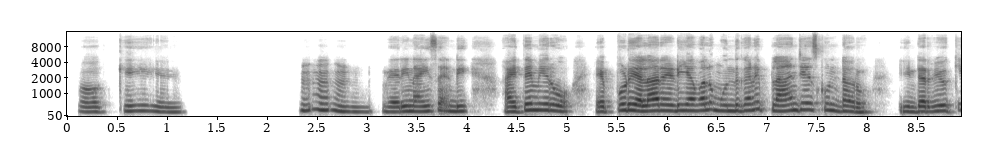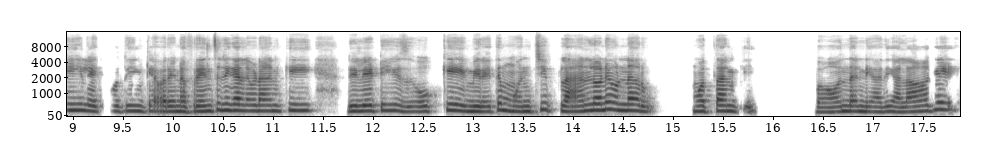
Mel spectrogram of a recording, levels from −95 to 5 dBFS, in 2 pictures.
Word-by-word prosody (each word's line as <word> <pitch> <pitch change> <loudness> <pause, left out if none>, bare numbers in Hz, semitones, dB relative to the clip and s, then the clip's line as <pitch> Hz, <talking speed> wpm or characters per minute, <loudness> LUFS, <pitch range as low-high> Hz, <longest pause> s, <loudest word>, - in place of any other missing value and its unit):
Okay. 205 0 -5 1.2
హుహుహు. 275 -1 -1 0.5
Very 205 +2 +1
nice 225 +1 -1
అండి. 225 -1 0 0.5
అయితే 210 +5 +3
మీరు 260 -3 +2 0.4
ఎప్పుడు 255 +6 +1
ఎలా 235 +1 +6
రెడీ 250 0 +2
అవ్వాలో 265 +3 +2
ముందుగానే 250 +4 0
ప్లాన్ 245 +3 +2
జేసుకుంటారు. 260 -8 -1 0.5
ఇంటర్‌వ్యూ‌కి 225 +6 0 0.2
లేకపోతే 230 0 -4
ఇంకెవరైనా 220 -1 0
ఫ్రెండ్స్‌ని 240 +5 +2
గలవడానికి, 245 0 0 0.5
రిలేటివ్స్ 240 0 +1 0.2
ఓకే 245 +4 0 0.2
మీరైతే 220 +5 +1
మంచి 220 +7 -1
ప్లాన్‌లోనే 255 +7 +3
ఉన్నారు 260 -4 +3 0.5
మొత్తానికి. 230 -2 0 0.7
బావుందండి 215 +3 0
అది 215 +2 -3
అలాగే 230 +9 0
235 Hz, 95 wpm, -23 LUFS, 220-260 Hz, 1.2 s, ఎలా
